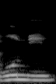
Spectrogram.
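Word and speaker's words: Wunmi: Yes, I think she pronounces it Wii.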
